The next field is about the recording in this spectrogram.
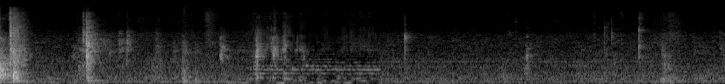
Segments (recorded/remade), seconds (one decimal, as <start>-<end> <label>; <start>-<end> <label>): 0.0-2.5 recorded; 2.5-3.8 remade; 3.8-7.3 recorded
